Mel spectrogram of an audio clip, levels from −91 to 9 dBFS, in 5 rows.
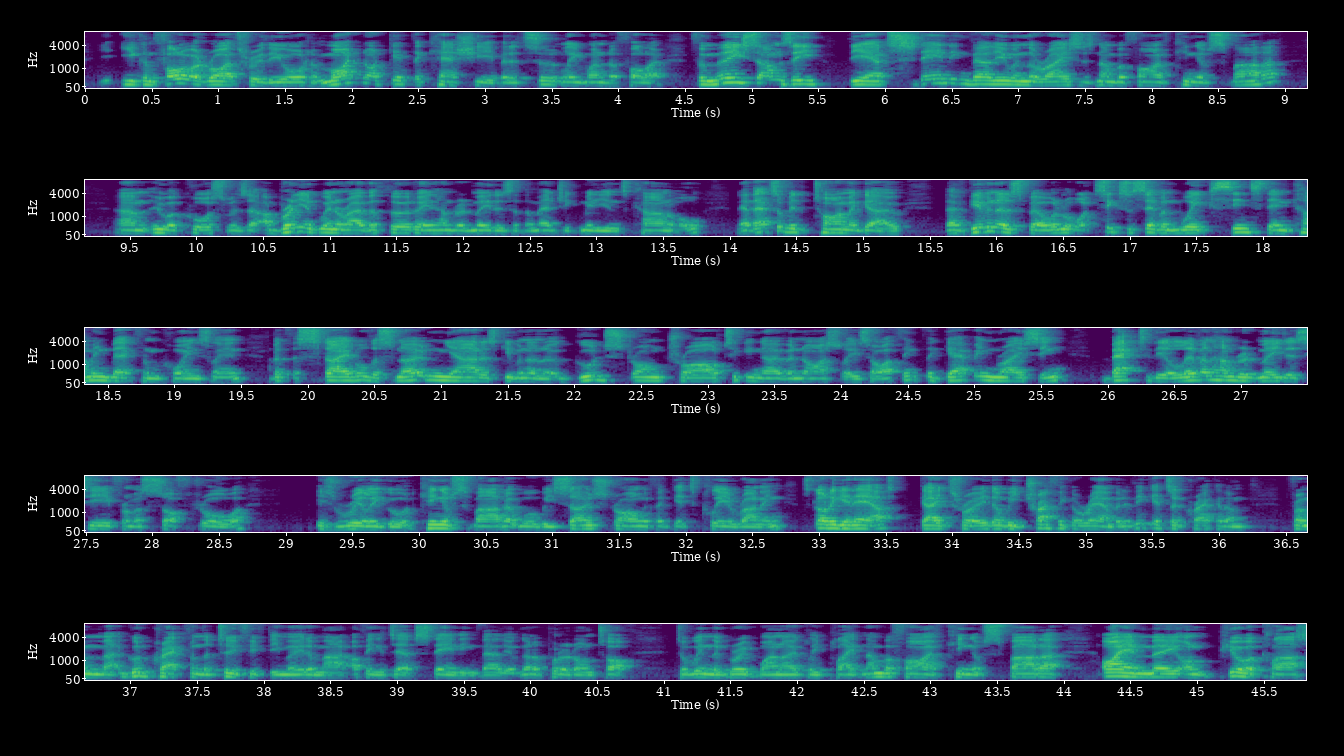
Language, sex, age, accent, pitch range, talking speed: English, male, 50-69, Australian, 110-150 Hz, 235 wpm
